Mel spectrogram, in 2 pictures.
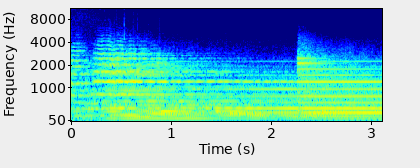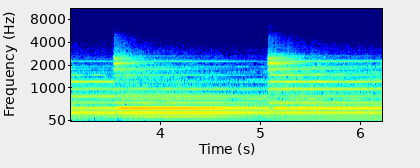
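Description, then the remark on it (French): A huge, deep bell, made to ring by a man hanging by his feet, tolls slowly and loudly, struck about four times at uneven intervals, each stroke's rich metallic hum swelling and overlapping the long resonant decay of the previous one. “je me disais que l'homme pendu par les pieds, euh, qui sert à faire vibrer cette énorme cloche, ça peut être Sternberg lui-même.”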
